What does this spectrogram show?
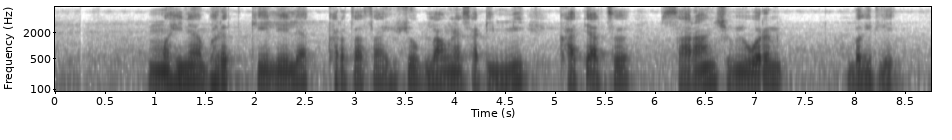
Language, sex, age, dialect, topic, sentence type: Marathi, male, 18-24, Northern Konkan, banking, statement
